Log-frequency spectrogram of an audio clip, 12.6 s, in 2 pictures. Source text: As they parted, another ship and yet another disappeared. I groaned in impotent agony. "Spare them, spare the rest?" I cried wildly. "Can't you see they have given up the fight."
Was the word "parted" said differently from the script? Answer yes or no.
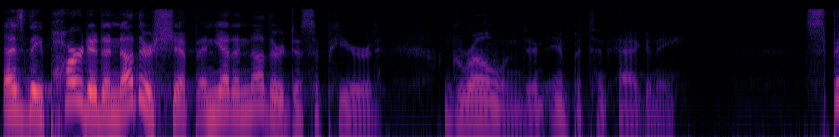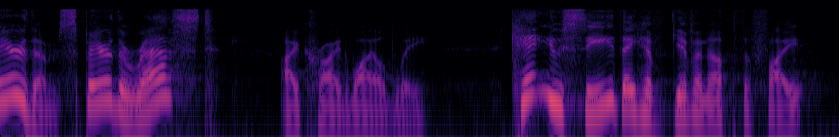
no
